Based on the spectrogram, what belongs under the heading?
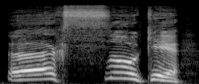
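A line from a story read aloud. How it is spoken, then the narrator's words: Man shouting. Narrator (Russian): закричал мужчина с винтовкой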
